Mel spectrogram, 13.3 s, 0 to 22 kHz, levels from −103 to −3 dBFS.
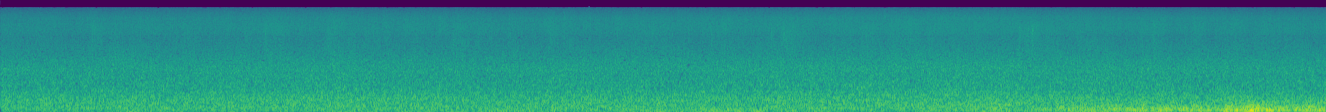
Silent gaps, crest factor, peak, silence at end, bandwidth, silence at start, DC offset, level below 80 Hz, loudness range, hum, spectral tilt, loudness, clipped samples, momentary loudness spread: none; 20 dB; -4 dBFS; 0 s; 16.5 kHz; 0 s; under 0.1%; -32 dBFS; 5 LU; none; -4.5 dB/octave; -26 LUFS; under 0.1%; 6 LU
